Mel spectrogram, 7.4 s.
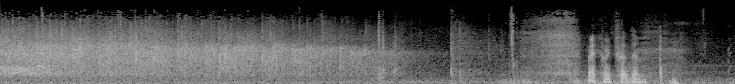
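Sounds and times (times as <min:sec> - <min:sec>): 
crowd applauding: 0:00.0 - 0:04.3
speech: 0:05.9 - 0:06.7.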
